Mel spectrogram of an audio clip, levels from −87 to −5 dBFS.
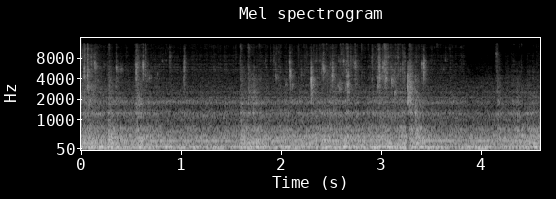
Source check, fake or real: real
